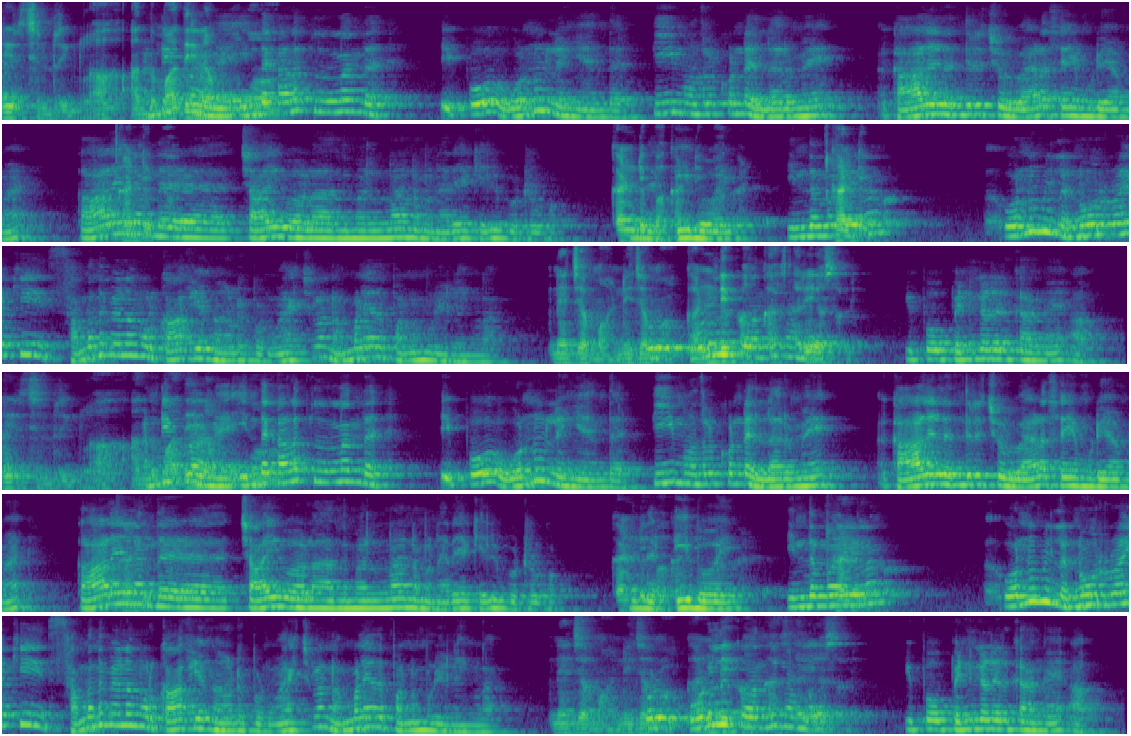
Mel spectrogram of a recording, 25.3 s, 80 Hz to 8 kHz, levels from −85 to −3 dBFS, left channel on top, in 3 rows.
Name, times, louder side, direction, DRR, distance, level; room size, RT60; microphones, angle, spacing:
voice 1, 0.0-2.1 9.3-9.8 13.0-13.9 14.7-15.1 21.0-23.3, left 4 dB, 55° left, 7 dB, 0.5 m, -29 dB
voice 2, 1.1-2.9 3.3-6.2 6.6-8.6 9.0-12.6 13.2-14.0 14.3-15.1 15.8-20.7 21.7-23.1 23.7-25.0, right 1 dB, 30° right, 6 dB, 0.5 m, -24 dB
4.4 x 3.3 x 3.6 m, 0.71 s
head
